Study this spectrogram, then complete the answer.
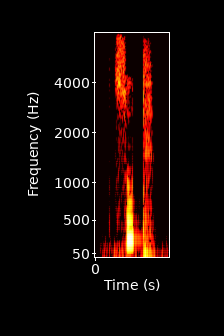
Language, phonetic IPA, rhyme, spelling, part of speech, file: Russian, [sut], -ut, суд, noun, Ru-суд.ogg
- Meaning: 1. court 2. judgment 3. tribunal 4. trial 5. justice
